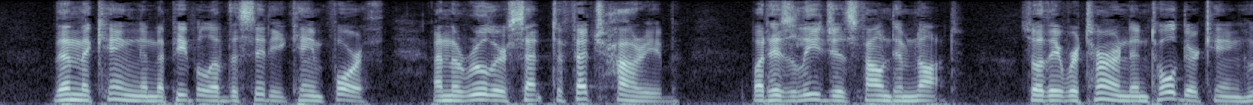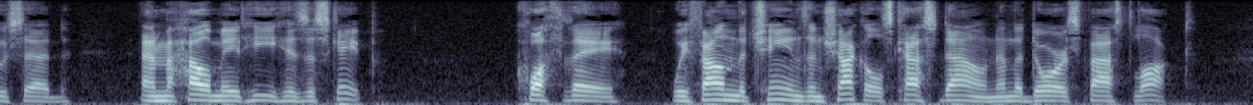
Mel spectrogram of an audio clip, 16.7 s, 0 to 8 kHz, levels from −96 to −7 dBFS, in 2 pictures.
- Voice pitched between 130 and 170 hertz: Yes, low, 135 Hz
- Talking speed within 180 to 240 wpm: Yes, average, 195 wpm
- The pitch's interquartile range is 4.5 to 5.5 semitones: No, narrow, 2.5 semitones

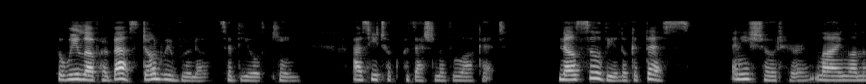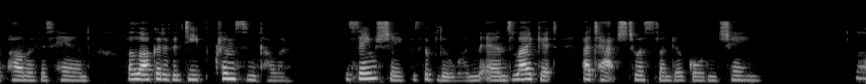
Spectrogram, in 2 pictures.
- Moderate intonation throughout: Yes, average, 3.4 semitones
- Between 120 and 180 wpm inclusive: No, average, 200 wpm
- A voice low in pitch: No, high, 195 Hz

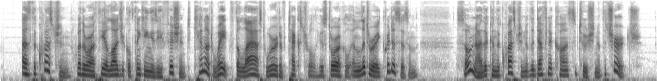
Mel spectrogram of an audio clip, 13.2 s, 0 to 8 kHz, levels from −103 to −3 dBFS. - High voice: No, medium, 140 Hz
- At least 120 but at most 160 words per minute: Yes, average, 150 wpm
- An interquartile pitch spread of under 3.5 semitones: No, wide, 5.6 semitones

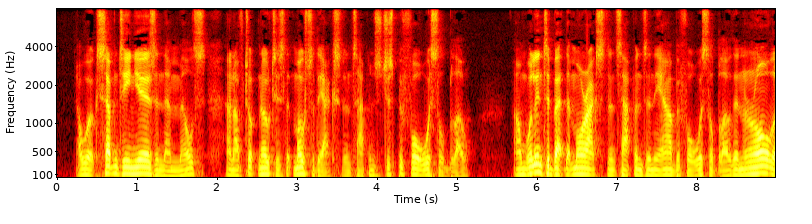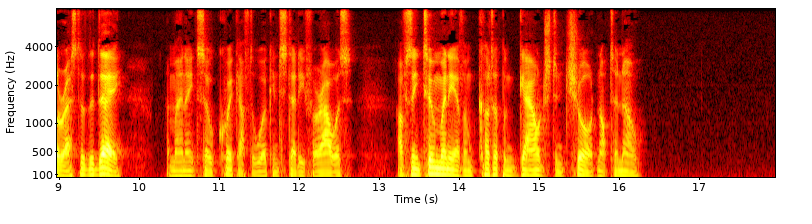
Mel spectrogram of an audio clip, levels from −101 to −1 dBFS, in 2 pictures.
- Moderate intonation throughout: Yes, average, 4.6 semitones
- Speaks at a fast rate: Yes, fast, 225 wpm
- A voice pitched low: Yes, very low, 90 Hz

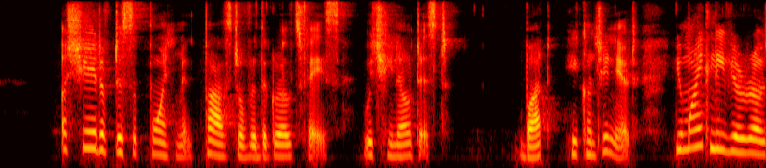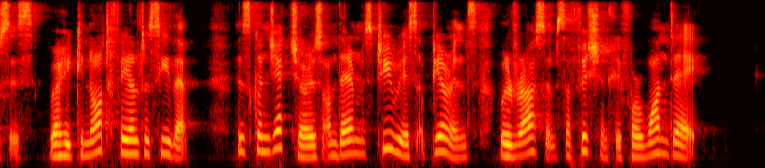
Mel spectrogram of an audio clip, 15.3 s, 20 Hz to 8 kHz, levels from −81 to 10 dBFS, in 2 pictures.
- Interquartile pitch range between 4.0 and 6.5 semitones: Yes, average, 5.2 semitones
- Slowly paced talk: No, average, 155 wpm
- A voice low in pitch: No, high, 190 Hz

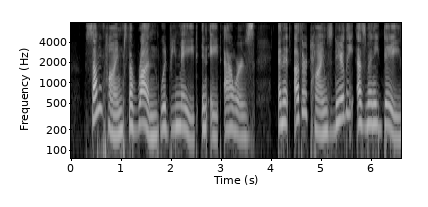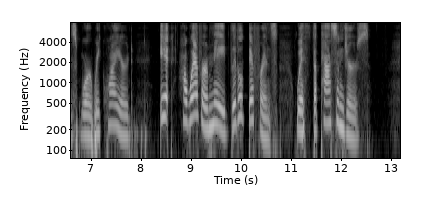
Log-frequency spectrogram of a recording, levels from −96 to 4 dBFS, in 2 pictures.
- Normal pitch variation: No, wide, 5.8 semitones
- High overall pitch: Yes, high, 215 Hz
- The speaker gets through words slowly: Yes, slow, 125 wpm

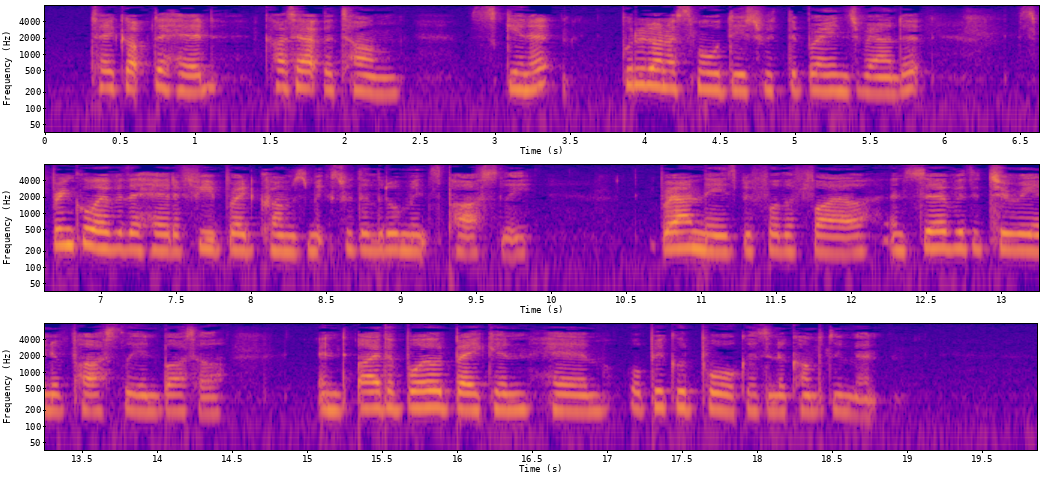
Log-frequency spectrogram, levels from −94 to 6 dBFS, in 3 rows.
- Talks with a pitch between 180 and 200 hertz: No, high, 210 Hz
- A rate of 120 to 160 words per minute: No, average, 180 wpm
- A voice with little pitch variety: Yes, narrow, 2.3 semitones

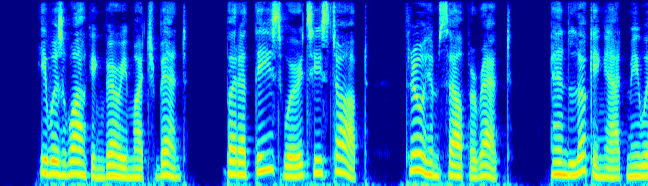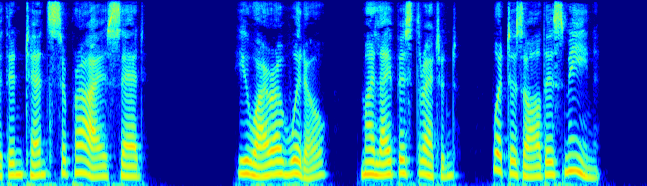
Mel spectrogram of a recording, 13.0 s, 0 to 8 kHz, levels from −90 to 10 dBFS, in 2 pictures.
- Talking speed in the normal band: Yes, average, 165 wpm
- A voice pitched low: No, medium, 185 Hz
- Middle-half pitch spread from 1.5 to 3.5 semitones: No, average, 4.0 semitones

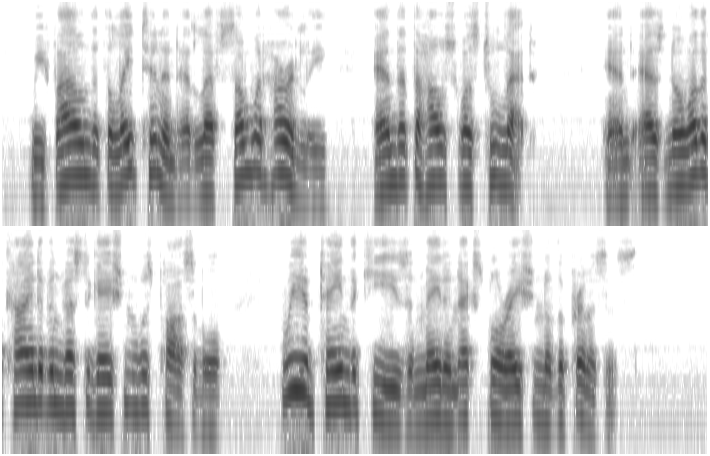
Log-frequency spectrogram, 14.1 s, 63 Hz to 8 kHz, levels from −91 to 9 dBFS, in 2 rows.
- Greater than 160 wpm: No, average, 155 wpm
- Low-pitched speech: No, medium, 160 Hz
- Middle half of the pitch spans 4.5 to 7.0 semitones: Yes, average, 5.1 semitones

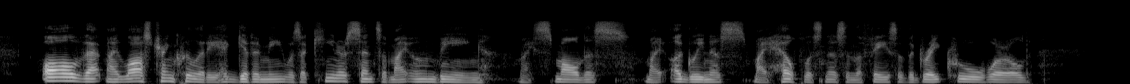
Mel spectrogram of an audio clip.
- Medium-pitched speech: No, low, 115 Hz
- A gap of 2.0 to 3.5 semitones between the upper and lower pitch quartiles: Yes, narrow, 2.4 semitones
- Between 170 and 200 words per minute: No, average, 160 wpm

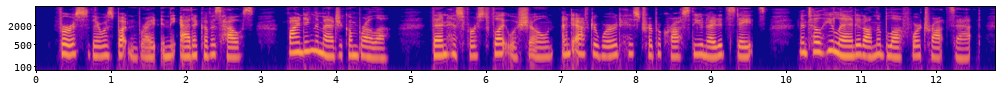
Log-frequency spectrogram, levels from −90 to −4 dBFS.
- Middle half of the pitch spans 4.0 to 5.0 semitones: No, average, 2.8 semitones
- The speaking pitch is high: Yes, high, 230 Hz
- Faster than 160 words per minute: Yes, average, 180 wpm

